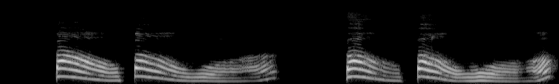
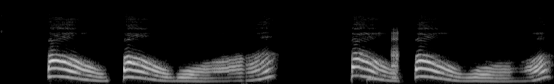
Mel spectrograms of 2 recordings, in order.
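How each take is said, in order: First: Very slow, clear 抱抱我 again for repeating; slow model phrase. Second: Very slow, loud, clear 抱抱我; slow model phrase. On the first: Teacher repeats the Mandarin phrase for children. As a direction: draw out each syllable of 抱抱我. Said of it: "Do you want to try". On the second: Teacher models the Mandarin for children to repeat. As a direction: say 抱抱我 syllable by syllable, slowly. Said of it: "Just listen". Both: Shown as a demonstration.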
